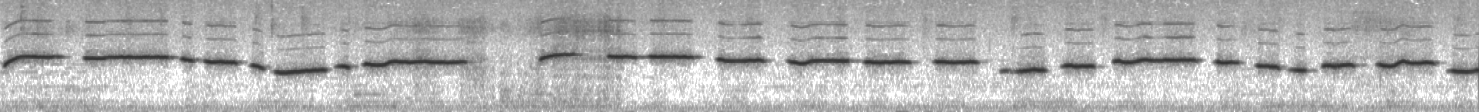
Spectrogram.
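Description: A caller on the La Gramola radio show whistles a song melody alone for a guessing game, a clear, steady tone moving through a series of short and sustained notes in phrases, with brief breaths between them and a faint low hum underneath.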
